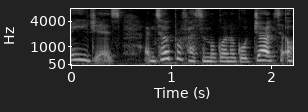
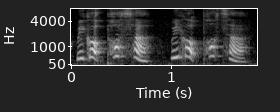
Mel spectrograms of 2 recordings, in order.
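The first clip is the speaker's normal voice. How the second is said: much higher, louder triumphant shout; gleeful yell; 10 semitones higher, 8 dB louder than usual. A narrator's reading. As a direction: cheer it across the hall. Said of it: "the Weasley twins yelled".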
